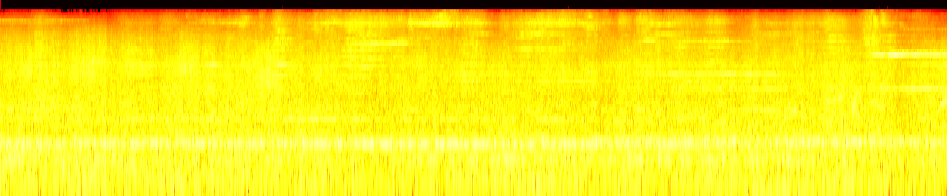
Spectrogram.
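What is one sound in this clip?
Steel wheels squeal on the rails.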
